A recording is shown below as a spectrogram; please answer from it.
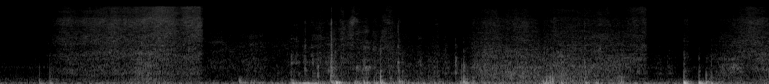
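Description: Fingertips and nails rub and scratch the glossy printed surface of a large cardboard board game box lid held close to the mic. The clip is soft, airy scratching and brushing with a bright hiss, broken by a few low, dull thumps and brief louder scrapes.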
